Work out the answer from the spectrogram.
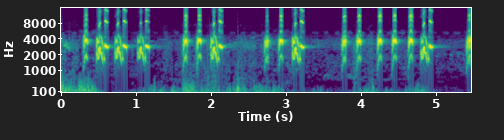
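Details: Sooty-headed bulbul calling noisily: rapid series of sharp clipped chirps repeated in clusters, over low rumbling background noise.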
